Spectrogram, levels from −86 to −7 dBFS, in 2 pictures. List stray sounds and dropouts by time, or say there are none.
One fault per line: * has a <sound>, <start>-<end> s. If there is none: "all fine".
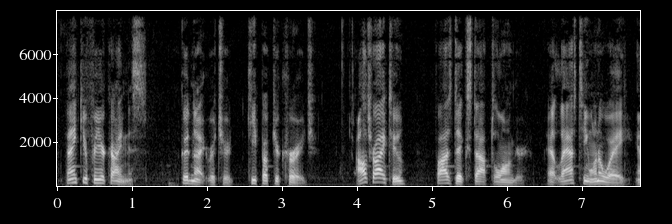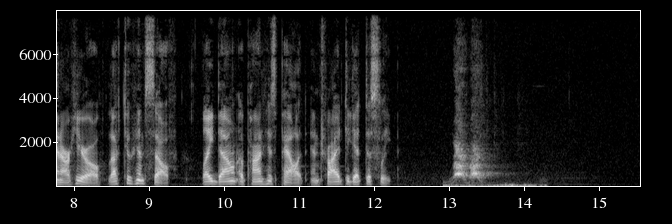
* has a bark, 12.9-14.3 s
